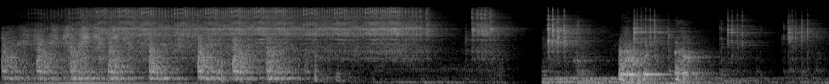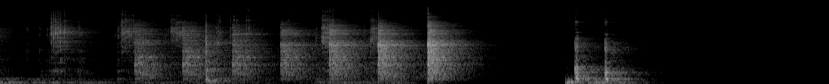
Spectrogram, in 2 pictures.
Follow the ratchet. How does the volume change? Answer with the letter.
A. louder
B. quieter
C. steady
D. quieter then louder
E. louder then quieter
B.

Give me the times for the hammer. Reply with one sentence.
You can hear the hammer from 0.0 to 3.1 s and from 9.6 to 12.8 s.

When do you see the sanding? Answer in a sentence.
The sanding can be heard from 0.0 to 2.1 s.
